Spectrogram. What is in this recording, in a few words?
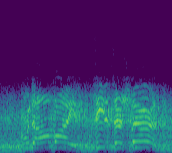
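German bomb success mood high, speech; War Thunder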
